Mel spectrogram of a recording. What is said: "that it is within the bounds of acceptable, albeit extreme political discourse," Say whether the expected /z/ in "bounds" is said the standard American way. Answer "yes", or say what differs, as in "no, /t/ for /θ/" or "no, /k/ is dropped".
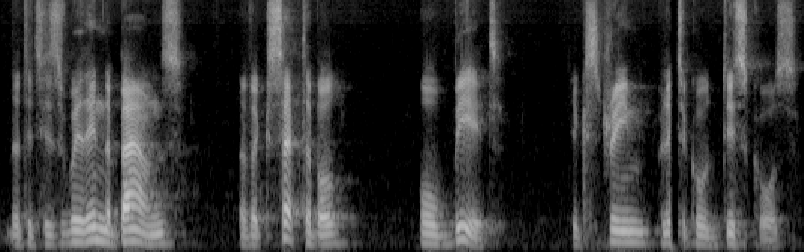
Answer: yes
